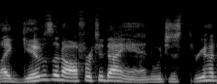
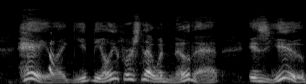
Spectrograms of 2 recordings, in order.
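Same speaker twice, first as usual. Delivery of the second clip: small, scratchy, gravelly, raspy little surfer voice. Imitating a man who sounds like a California surfer, small raspy voice. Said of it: "this is kind of what he sounds like. Like he has this little raspy voice".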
